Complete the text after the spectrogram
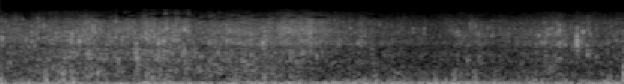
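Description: Water splashes around a man wading through shallow water.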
